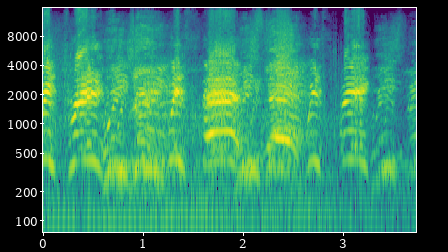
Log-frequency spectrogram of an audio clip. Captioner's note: crowd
